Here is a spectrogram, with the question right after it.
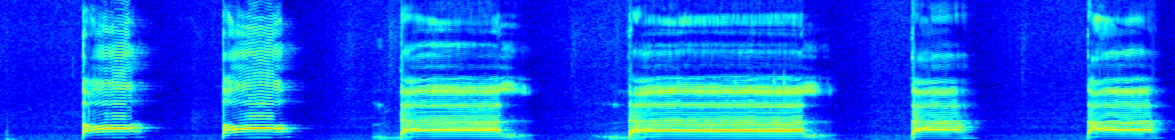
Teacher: উচ্চারিত হবে এটা নুনের চেয়ে একটু ভিন্ন র 11 নম্বর মাখরাজ জিহ্বার আগা সামনের উপরের দুই দাঁতের গোড়ার সঙ্গে লাগিয়ে তিনটি হরফ উচ্চারিত হয়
